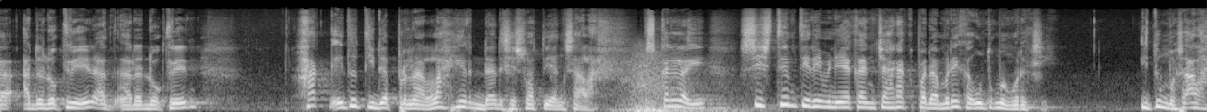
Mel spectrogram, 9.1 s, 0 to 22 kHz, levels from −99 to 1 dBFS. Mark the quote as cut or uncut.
cut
